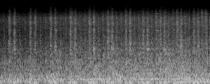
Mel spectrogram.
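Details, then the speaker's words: Ford 2N tractor driving across a windy field while running on three cylinders, likely the front one. Lumpy exhaust beat with dropped pulses and no power; the plug wire seems okay, and the owner suspects the spark plug or distributor cap. "p you're running on three Cinders that's a take the wire seems to be okay may plug distor cap"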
